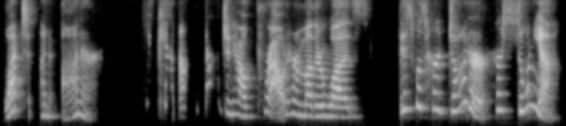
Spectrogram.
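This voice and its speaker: This woman's voice sits high as she reads a children's picture book aloud like a storyteller. She phrases lines expressively and deliberately, adding dramatic emphasis.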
